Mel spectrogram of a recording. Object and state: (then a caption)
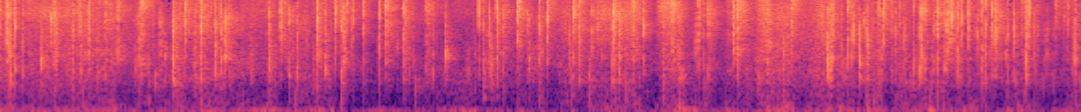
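Plastic bubble wrap. Clear plastic bubble wrap is rubbed and crumpled by gloved hands and fingertips just above a mat. A steady, dense crinkling of bright crackles and rustles runs throughout, with small swells in loudness as the wrap is worked.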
